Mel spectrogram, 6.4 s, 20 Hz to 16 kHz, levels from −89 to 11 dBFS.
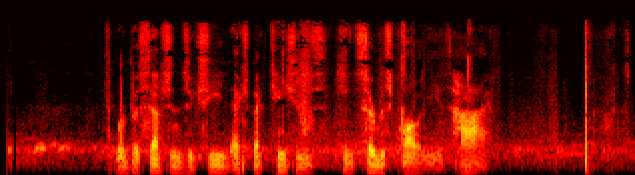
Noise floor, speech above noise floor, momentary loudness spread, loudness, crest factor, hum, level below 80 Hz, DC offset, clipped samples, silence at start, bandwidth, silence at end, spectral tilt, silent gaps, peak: -52 dBFS; 25 dB; 18 LU; -28 LUFS; 24 dB; none; -60 dBFS; under 0.1%; under 0.1%; 0.05 s; 11.5 kHz; 0.1 s; -4.5 dB/octave; none; -4 dBFS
